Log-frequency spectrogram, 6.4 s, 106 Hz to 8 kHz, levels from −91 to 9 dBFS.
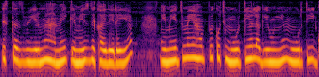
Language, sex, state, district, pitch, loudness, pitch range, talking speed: Hindi, female, West Bengal, Dakshin Dinajpur, 260 Hz, -11 LUFS, 250-285 Hz, 195 wpm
